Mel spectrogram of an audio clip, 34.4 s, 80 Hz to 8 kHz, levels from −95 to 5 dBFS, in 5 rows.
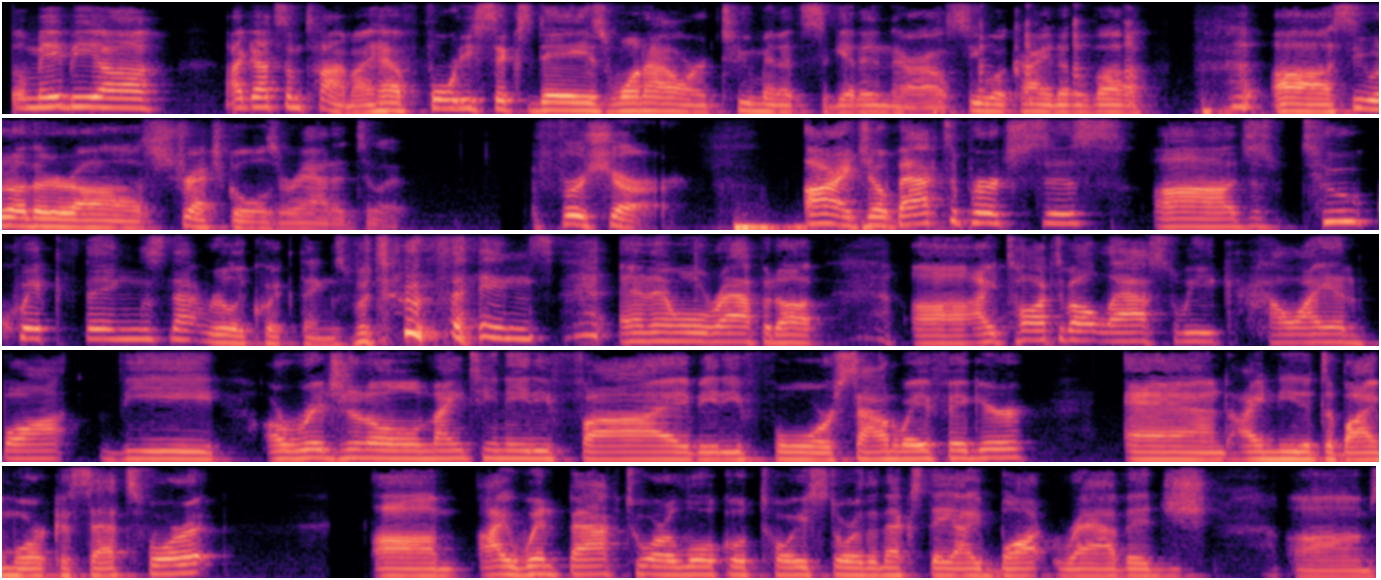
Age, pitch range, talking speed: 30-49, 135-175 Hz, 180 wpm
